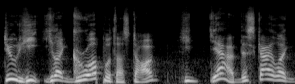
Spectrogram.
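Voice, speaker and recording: A man's voice: sits high, big pitch swings, brisk, husky, no room sound, voice pushed up, full character voice. Guy acting as a hyped up young fantasy villager, slangy, insistent, bit bewildered, close dry sound. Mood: excited. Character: Lucas, excitable young villager, trusting and bewildered.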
